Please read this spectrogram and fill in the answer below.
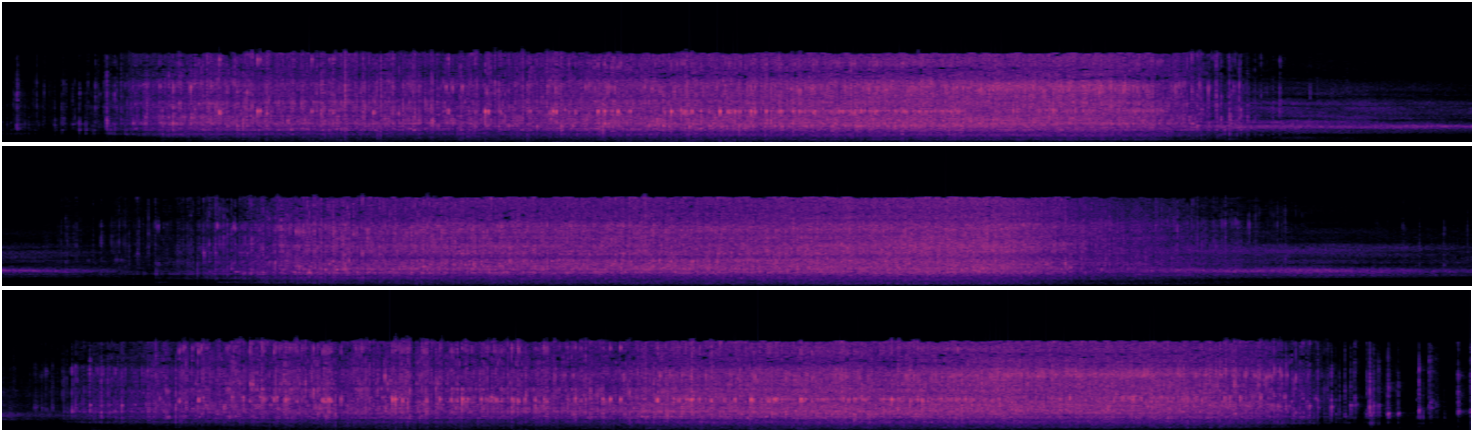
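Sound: rain stick being turned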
